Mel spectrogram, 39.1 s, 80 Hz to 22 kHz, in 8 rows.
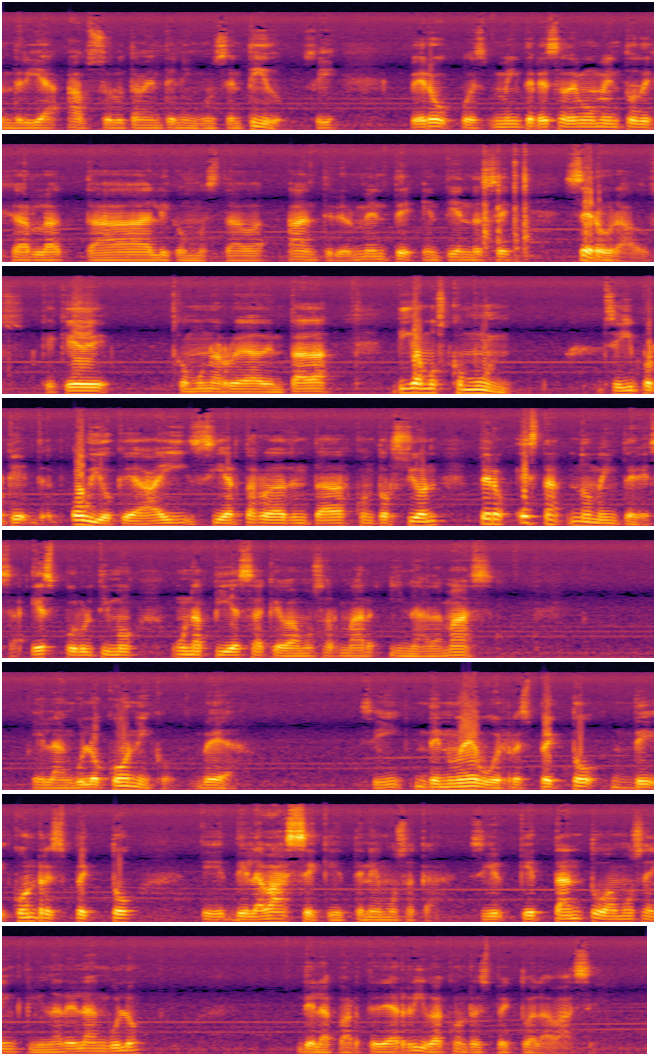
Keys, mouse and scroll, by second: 3.7-7.6 drag, 7.7 click, 8.5 0, 8.7 Return, 9.8-11.2 middle drag, 23.9-24.9 middle drag, 25.9-31.0 drag, 34.2-35.6 middle drag, 36.3-39.0 drag.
